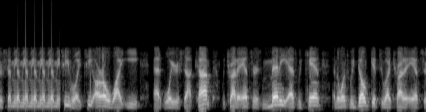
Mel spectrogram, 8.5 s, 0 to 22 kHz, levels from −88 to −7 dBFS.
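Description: Speech heard through a Bluetooth CVSD headset codec for its full length, with a narrow, boxy tone. Nothing passes above about 3.8 kHz, and the low end is thin below roughly 250 Hz, which fits a 64 kbps CVSD link. The one-bit delta coding cannot keep up with loud, bright sounds, so sibilants come out scratchy and a fine granular hiss sits under everything. On a spectrogram this shows as a hard ceiling near 3.8 kHz with empty space above it, and a speckled noise floor between words.

A system hang loop starts right after "or send me" and runs from 0.34 to 1.2 s. The audio hardware kept replaying the same stretch of its ring buffer while the system stalled. A 0.17 s slice repeats about five times at 5.86 Hz, giving a machine-gun stutter, and around a second of real speech is lost. The loop length fits an 8192-sample buffer. In the waveform, identical blocks sit side by side, and on a spectrogram the same pattern recurs at even spacing.

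Processor overload crackle follows from 1.41 to 2.07 s. The processor missed a run of very short buffer deadlines, and each miss was filled with silence. That leaves a handful of sub-millisecond dropouts with hard edges, heard as a gritty crackle riding on the speech. The size of the gaps fits buffers of about 0.7 ms. The waveform shows tiny flat gaps with abrupt edges, and the spectrogram shows thin vertical broadband streaks at each one.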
